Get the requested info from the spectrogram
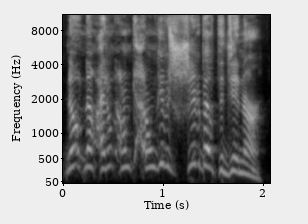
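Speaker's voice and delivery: high, agitated mock protest; retold annoyance. Wife imitating husband dismissing dinner, retold annoyance.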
